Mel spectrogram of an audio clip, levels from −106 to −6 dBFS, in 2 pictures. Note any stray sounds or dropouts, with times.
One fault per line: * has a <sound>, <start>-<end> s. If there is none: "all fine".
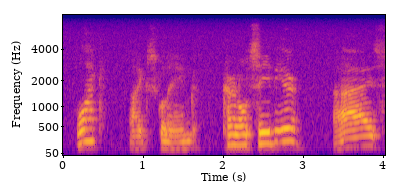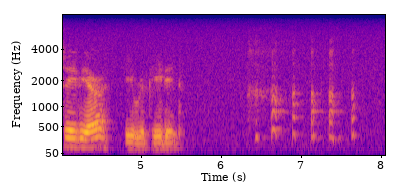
* has a laugh, 6.3-7.8 s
